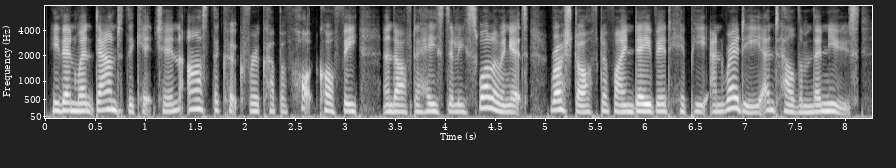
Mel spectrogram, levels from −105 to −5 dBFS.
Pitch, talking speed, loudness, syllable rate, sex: 195 Hz, 245 wpm, -18 LUFS, 6.0 syllables/s, female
